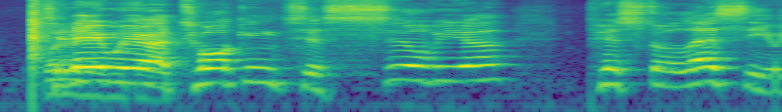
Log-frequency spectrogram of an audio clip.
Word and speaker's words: Silvia Pistolesi: are the nobodies today we are talking to silvia pistolesi right that's how you pronounce it yes that's right you're good thank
